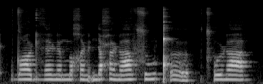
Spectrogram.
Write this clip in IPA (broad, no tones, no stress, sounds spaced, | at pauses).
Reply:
dˤ eː ɖʱ ɛː ɳ ɛ m ɵ χ ɛ ɳ ə̰ nʲ ə ħ əː ɳ aː v s uː ǃʼ ɵː | t͡sʼ uː ɳ a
